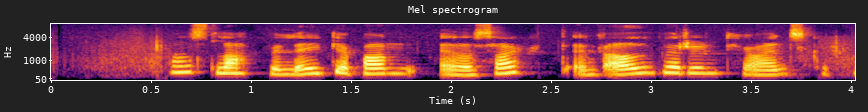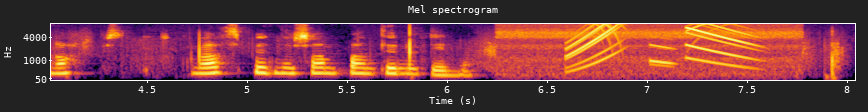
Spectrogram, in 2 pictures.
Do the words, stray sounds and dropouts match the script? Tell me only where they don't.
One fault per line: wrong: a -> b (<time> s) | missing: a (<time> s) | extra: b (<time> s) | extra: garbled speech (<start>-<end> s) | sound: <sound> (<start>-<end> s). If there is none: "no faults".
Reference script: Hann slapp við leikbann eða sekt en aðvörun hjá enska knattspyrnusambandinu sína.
sound: chirp (6.6-7.6 s)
